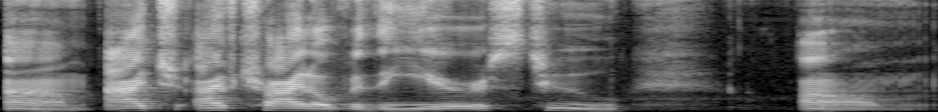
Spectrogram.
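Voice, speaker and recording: A woman in her forties tells her story in a relaxed, unhurried way. Her voice sits low and has a gravelly, fry-tinged edge. She is chatty and pauses often as she talks. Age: 40s. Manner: laid-back, chatty, with frequent "um" pauses. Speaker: vlogger. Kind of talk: casual storytime.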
